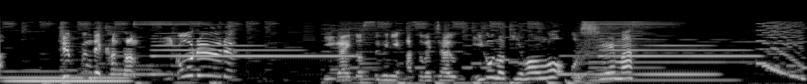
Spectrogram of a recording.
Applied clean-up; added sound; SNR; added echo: classical method Wiener filter.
